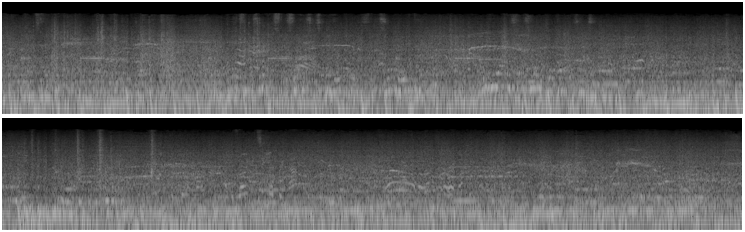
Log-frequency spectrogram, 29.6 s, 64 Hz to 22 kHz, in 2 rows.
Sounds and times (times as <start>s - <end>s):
Speech: 4.4s - 13.4s, 18.2s - 21.2s, 22.4s - 28.7s.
